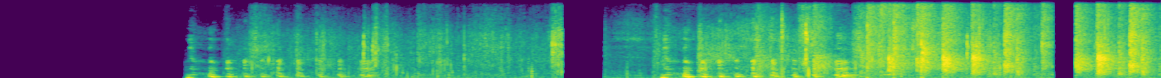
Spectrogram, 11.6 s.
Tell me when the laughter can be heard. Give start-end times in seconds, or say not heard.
1.9-3.8, 6.6-8.6.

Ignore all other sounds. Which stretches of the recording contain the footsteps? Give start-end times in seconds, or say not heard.
2.2-10.3.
